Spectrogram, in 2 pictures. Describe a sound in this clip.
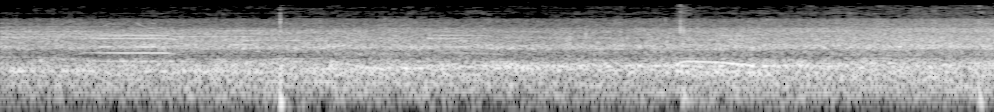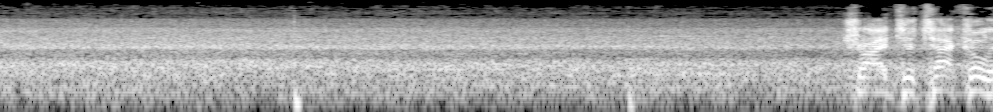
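A football is kicked with dull thumps.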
